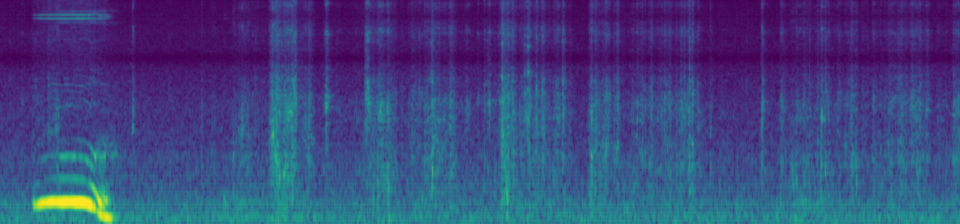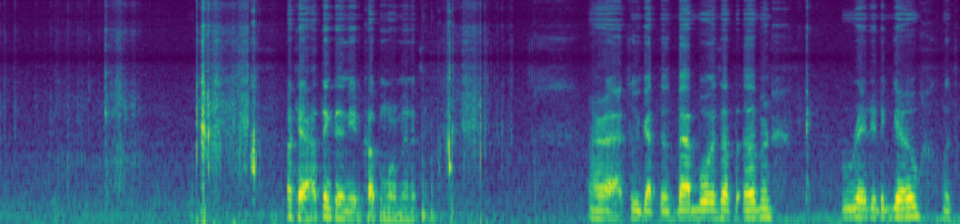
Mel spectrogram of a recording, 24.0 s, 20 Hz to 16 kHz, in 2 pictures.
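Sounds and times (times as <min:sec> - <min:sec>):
low steady hum: 0:00.0 - 0:24.0
foil crackling and crinkling: 0:02.5 - 0:19.2.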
